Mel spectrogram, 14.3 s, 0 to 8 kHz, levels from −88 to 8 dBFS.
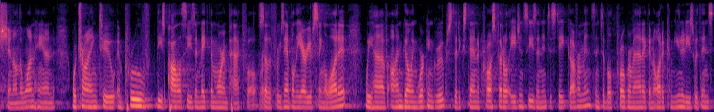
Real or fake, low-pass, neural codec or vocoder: real; 7.2 kHz; none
